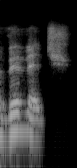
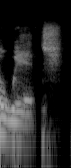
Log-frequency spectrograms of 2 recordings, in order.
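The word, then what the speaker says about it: VVitch: If you look how it's spelled, that's not a W, that's two V's. Right. Because the letter W wasn't widely used then. Oh, okay. Some people still pronounce it the Vivitch. They'll call it. I'm like, it's the witch.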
